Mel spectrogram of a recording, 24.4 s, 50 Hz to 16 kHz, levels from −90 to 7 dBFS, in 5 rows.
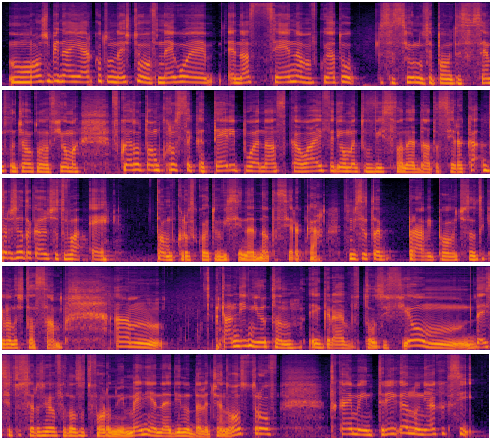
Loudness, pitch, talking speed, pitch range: -17 LUFS, 185 Hz, 210 wpm, 160-220 Hz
